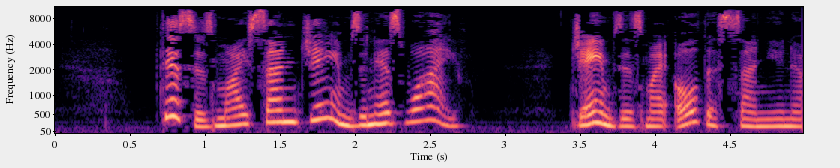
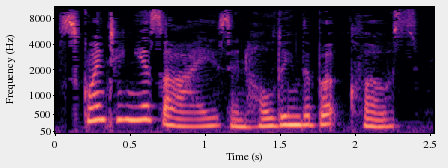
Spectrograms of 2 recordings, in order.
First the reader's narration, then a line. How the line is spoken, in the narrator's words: Grandpa murmured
